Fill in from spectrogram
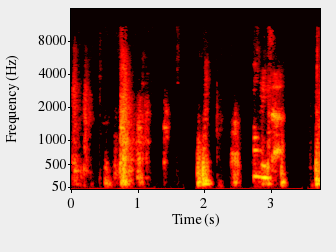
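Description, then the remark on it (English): A dog named Vinny lets out a series of short, uneven yelps and whiny vocalizations in quick bursts, with brief pauses between them and no one talking. “It wouldn't be a Southside Sox podcast if we did not have some um, pet intrusion.”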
